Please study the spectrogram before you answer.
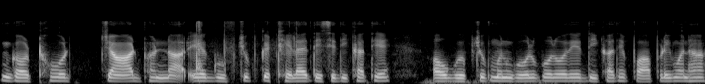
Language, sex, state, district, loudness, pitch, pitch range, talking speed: Chhattisgarhi, male, Chhattisgarh, Kabirdham, -21 LUFS, 155 Hz, 150-165 Hz, 180 wpm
